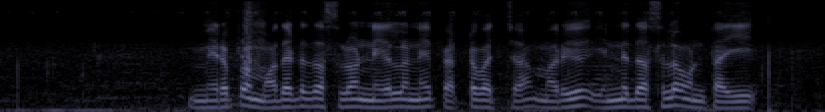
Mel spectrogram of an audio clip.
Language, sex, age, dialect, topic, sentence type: Telugu, male, 25-30, Utterandhra, agriculture, question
